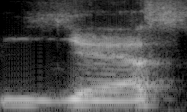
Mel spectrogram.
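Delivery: put-on, drawn-out yes dripping with disgust. Imitating a game character's reply, sounding disgusted. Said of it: "He's all, like, just disgusted".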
